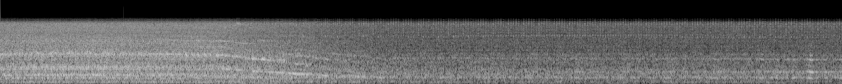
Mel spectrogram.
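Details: 1996 Nissan Stagea 25X with RB25DE engine: steady high-pitched whine pulsing evenly over the engine note at idle; rhythmic idle whine, source still being diagnosed.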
